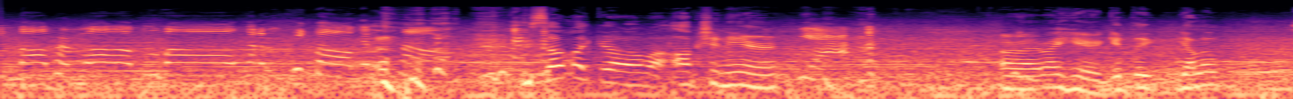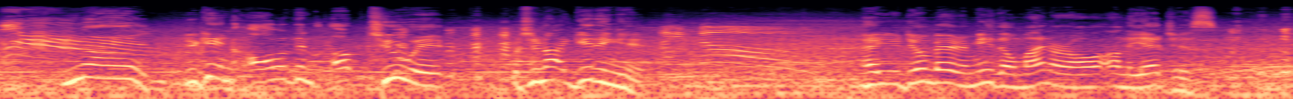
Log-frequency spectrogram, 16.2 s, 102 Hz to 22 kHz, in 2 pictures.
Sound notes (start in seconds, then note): 2.3 laughter; 8.1 groans; 15.7 laughs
